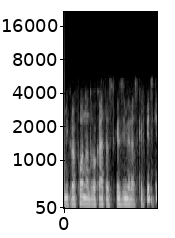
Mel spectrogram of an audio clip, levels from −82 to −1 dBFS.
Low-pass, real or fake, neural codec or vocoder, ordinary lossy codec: 5.4 kHz; real; none; Opus, 16 kbps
